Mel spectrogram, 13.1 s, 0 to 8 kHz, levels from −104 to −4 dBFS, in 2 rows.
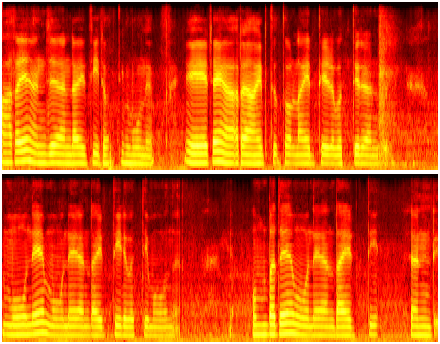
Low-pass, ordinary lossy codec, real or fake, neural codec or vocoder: none; none; fake; codec, 16 kHz, 4 kbps, X-Codec, HuBERT features, trained on LibriSpeech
